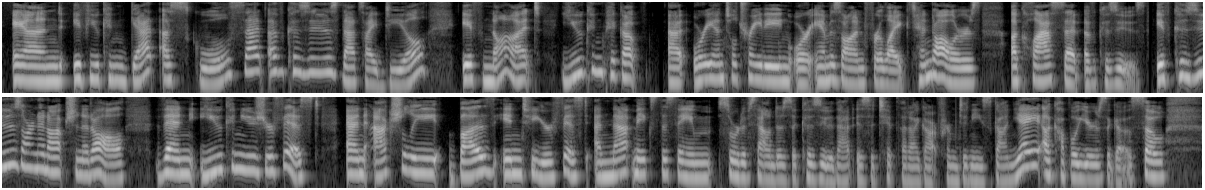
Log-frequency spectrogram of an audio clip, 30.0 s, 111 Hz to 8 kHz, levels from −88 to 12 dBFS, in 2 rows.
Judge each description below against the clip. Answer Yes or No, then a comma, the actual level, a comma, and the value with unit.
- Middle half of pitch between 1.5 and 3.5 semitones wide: No, average, 4.5 semitones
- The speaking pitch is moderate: No, high, 205 Hz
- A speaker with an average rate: Yes, average, 150 wpm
